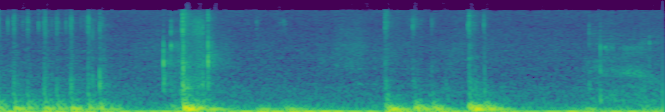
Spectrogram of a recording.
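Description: Clicks on a computer keyboard while a number is entered into a running Python program, a few separate keystrokes in short bursts that are close and fairly quiet, with no talking.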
